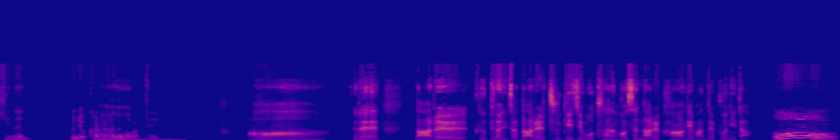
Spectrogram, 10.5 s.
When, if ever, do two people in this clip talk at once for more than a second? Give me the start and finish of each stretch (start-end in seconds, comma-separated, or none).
none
